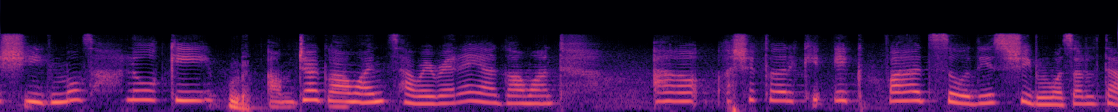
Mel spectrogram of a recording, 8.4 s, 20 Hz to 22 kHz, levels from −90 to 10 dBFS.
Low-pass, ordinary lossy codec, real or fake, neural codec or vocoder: 7.2 kHz; none; fake; codec, 16 kHz, 0.5 kbps, X-Codec, HuBERT features, trained on LibriSpeech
